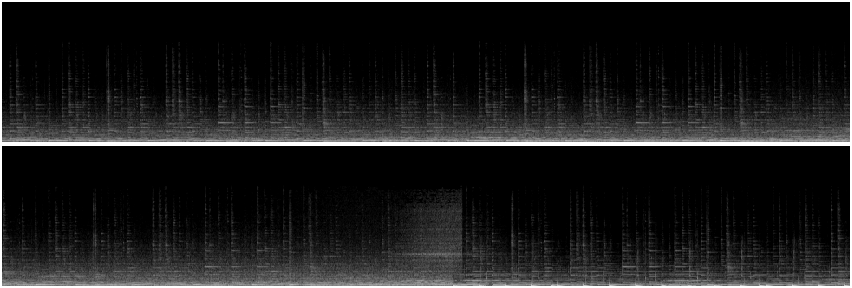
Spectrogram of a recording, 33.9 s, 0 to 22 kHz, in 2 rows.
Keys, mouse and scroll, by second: 3.6 click, 4.4 click, 5.9 alt+click, 6.9 alt+click, 7.5 click, 11.2-12.4 drag, 12.9 z, 15.3-16.4 drag, 17.2-18.3 drag, 18.8-19.9 drag, 23.0-24.1 drag, 30.8-31.8 right drag, 32.1 click, 33.7 click.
